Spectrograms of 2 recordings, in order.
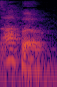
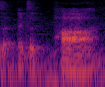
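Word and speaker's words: ἀπό: It's Oppo. I'm like, it's a paw actually. Pa. And he's like, whatever. They don't care. I'm gonna just tell them a po. All right. They won't care. I was like, forget being technical. Anyways, a pa, not a po.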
